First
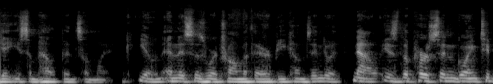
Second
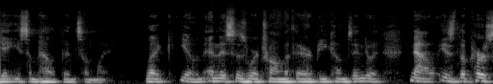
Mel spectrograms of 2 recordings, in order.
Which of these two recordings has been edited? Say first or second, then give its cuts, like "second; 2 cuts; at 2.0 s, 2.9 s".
first; 2 cuts; at 1.3 s, 3.4 s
